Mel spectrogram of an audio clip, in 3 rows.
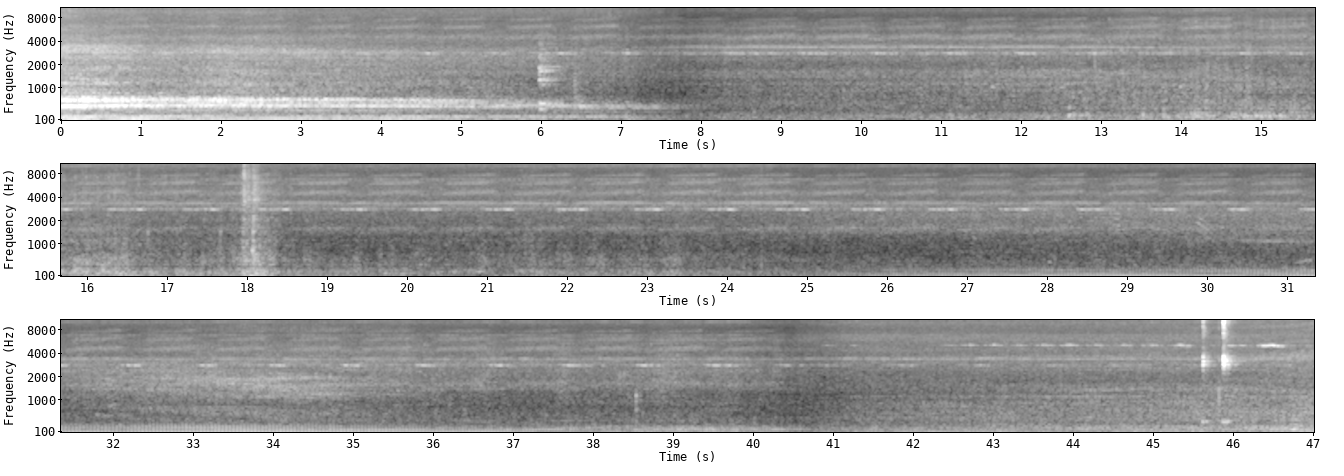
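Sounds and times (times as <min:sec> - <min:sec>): truck engine passing: 0:00.0 - 0:07.8, 0:41.2 - 0:47.0
steady high hiss: 0:00.0 - 0:16.3.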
